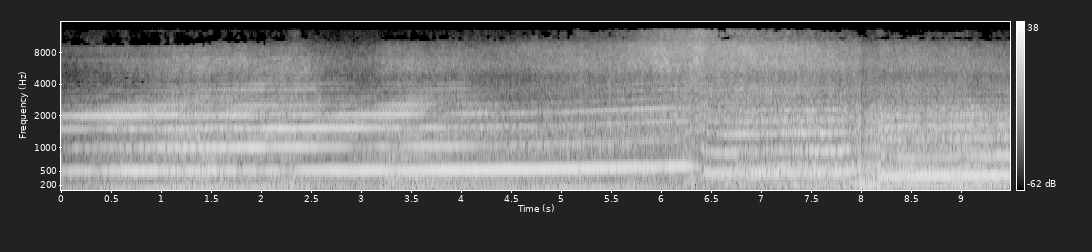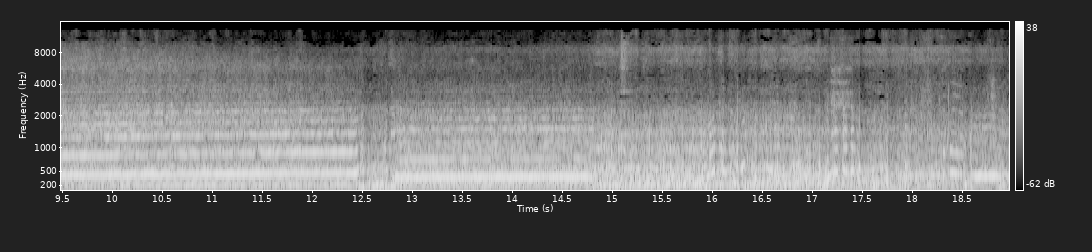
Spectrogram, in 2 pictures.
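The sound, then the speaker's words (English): A rotary-engine car revving hard, a loud, sustained, buzzing harmonic whine that climbs slowly in pitch and drops sharply at several gear changes, with no gaps between. “The downshift is insane. That is so cool. So that sounds like a bike. Yeah. That does sound like a bike. So it kind of sounds like a Formula One car as well. It's probably as loud. It's got to be a rotary. It is a rotary.”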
